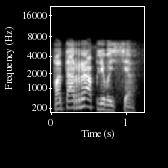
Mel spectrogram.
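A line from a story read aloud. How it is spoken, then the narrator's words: Growl. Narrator (Russian): прорычал Дадли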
